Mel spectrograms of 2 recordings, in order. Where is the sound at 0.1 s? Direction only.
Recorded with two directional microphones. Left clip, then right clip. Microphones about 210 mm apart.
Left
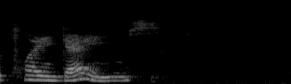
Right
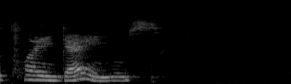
30° right (ahead or behind).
